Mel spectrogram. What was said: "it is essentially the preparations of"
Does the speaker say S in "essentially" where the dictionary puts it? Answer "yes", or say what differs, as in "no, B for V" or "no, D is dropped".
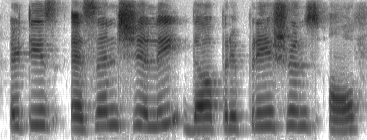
yes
